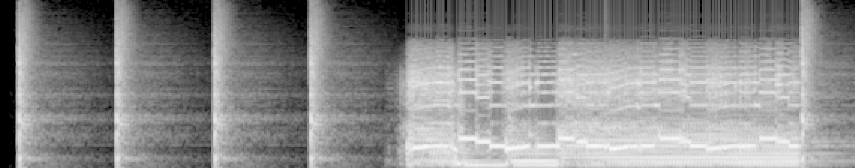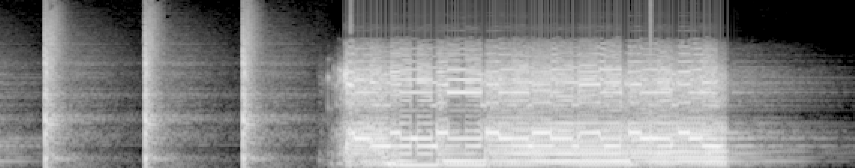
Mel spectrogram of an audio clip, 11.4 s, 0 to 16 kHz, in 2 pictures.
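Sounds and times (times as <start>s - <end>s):
guitar lick: 2.6s - 5.8s, 7.9s - 11.0s.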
